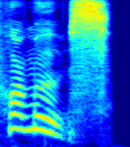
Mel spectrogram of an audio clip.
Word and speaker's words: Hormuz: didn't I my apologies the straight of hormuse not hermouth I don't know why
